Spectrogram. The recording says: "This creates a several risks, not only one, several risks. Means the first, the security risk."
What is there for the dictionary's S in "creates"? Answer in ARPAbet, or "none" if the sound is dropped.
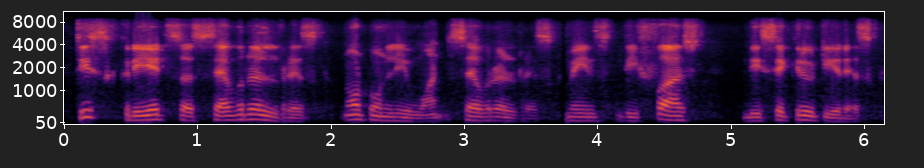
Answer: S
